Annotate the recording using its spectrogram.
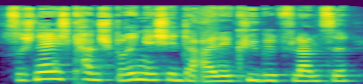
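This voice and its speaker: Female storybook narrator, high voice, animated character reading. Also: moderate pace.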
